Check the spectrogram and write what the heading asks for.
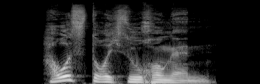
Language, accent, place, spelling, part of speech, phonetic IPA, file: German, Germany, Berlin, Hausdurchsuchungen, noun, [ˈhaʊ̯sdʊʁçˌzuːxʊŋən], De-Hausdurchsuchungen.ogg
- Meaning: plural of Hausdurchsuchung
